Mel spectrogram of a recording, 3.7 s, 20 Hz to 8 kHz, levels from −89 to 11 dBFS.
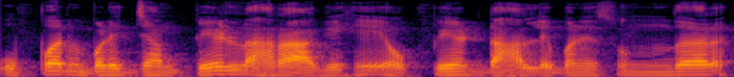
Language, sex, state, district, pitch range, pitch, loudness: Chhattisgarhi, male, Chhattisgarh, Rajnandgaon, 115-125 Hz, 125 Hz, -19 LUFS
